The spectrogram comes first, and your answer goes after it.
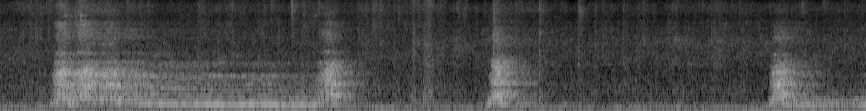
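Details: Big dogs belonging to neighbors barking while Davie, a capuchin monkey on a porch, hears them and grows worried; a long falling whine opens, then three sharp, separate barks follow a second or more apart, with a calm voice nearby.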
